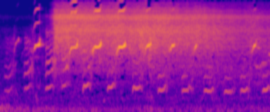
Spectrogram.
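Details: Young guinea pig calling for its mother, giving regular, evenly spaced short squeaks about three per second, backed by a steady high hiss after the first second.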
